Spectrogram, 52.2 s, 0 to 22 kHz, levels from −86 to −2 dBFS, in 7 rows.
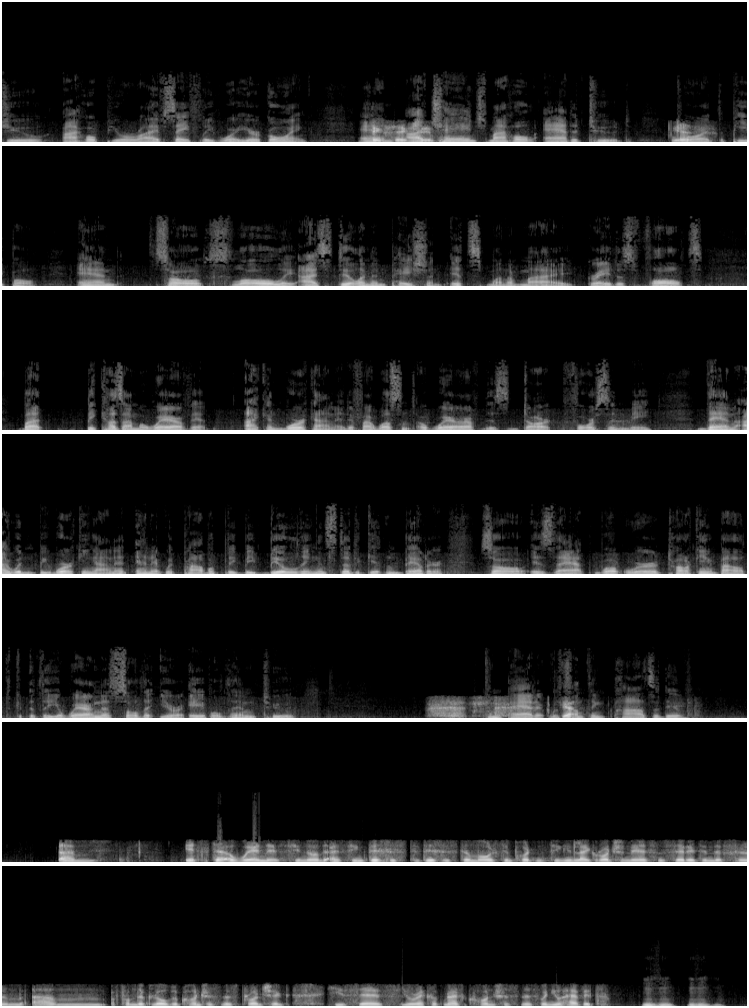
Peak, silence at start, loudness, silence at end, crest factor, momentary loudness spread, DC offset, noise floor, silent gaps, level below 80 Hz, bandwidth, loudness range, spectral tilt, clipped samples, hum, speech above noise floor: -6 dBFS; 0 s; -27 LUFS; 0.25 s; 22 dB; 11 LU; under 0.1%; -72 dBFS; none; -54 dBFS; 11 kHz; 6 LU; -7 dB/octave; under 0.1%; none; 46 dB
